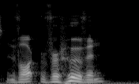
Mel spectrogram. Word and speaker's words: Verhoeven: But he, of course, did Paul Verhoeven's Verhoeven.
